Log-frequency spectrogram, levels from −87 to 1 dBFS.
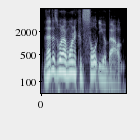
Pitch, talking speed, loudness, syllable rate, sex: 140 Hz, 315 wpm, -16 LUFS, 7.1 syllables/s, male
